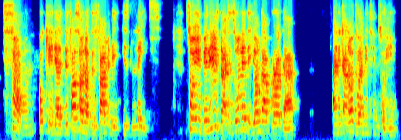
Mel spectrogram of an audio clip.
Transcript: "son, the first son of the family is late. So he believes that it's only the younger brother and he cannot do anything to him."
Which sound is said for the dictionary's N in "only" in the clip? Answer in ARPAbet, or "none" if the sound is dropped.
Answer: N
